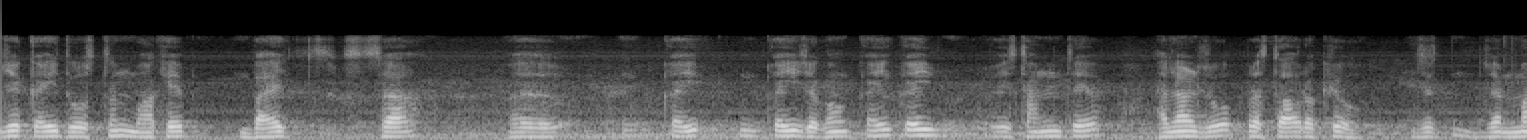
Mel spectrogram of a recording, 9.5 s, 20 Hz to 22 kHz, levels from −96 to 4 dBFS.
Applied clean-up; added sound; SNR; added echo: none; none; none; none.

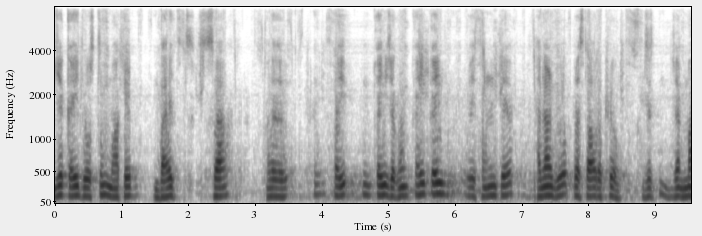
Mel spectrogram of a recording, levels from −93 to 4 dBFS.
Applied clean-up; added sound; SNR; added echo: neural separator model SepFormer DNS4.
